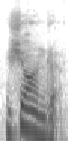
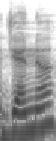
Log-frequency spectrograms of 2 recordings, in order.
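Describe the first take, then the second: First: It is said with a French-sounding pronunciation. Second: It is said with an anglicized English pronunciation. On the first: The speaker calls it right. "the French have a slight uh, aspirational sound coming. It's genre" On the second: The speaker calls it wrong. "Some of them say Jenna"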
